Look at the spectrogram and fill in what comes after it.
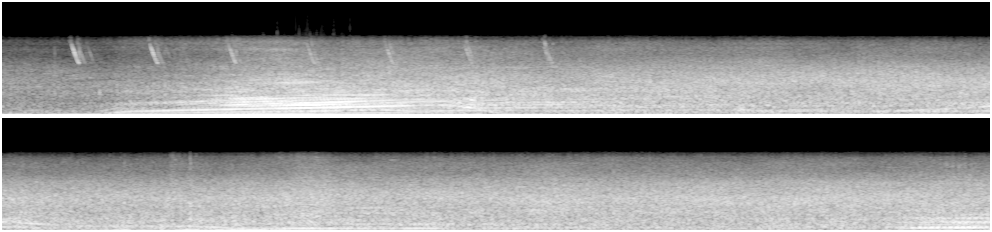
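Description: A car engine accelerating past, its pitch climbing over about three seconds and loudest about four seconds in. After that comes a steady rush of traffic noise.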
